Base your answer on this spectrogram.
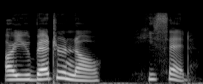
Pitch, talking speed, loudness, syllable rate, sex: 220 Hz, 175 wpm, -17 LUFS, 4.9 syllables/s, female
